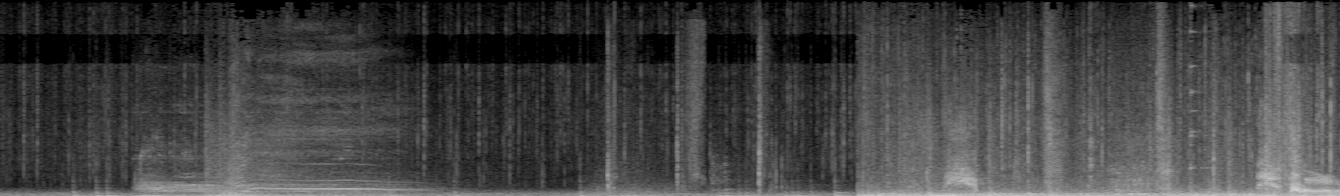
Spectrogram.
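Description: Soft menu clicks tick as options are picked.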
